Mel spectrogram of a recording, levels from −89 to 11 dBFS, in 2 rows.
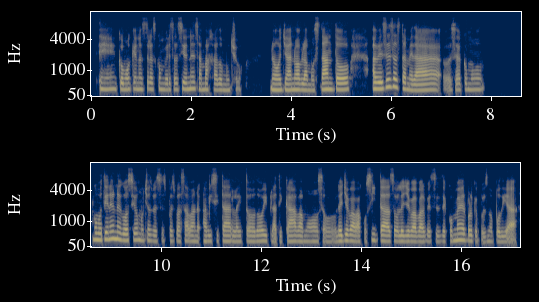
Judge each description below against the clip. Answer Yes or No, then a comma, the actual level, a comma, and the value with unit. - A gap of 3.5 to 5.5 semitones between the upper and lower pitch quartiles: No, narrow, 2.6 semitones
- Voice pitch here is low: No, high, 195 Hz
